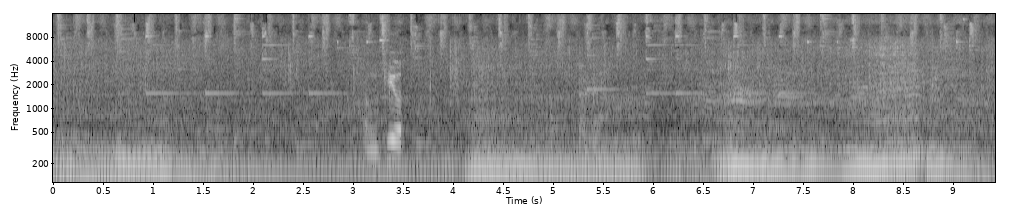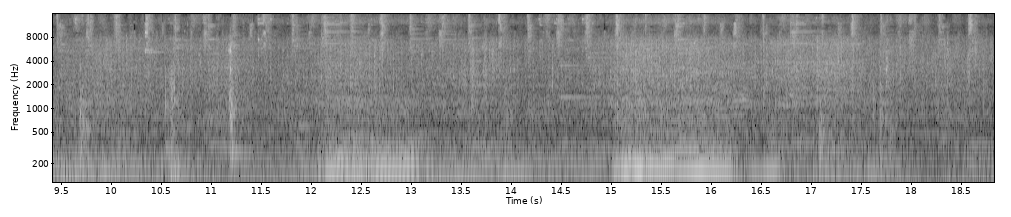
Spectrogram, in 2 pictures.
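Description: Small cars run past at speed with engines humming and revving in repeated low surges, fairly close, while people chatter briefly over them.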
